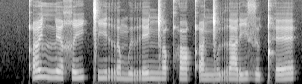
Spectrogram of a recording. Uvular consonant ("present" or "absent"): present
